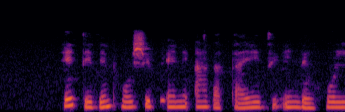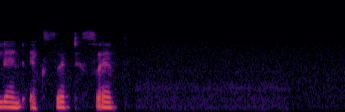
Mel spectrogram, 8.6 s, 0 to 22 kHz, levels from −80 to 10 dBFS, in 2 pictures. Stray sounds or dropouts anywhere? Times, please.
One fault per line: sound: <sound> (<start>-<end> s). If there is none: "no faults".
no faults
